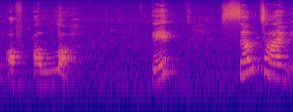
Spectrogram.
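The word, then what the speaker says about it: الله: If a Dhamma or a Fatha preceded Allah's name, then the Lam is pronounced with tafkhim. For example, Inna Allah. Okay? Inna Allah. Inna Allah. So Allah, my tongue went up to the roof.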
